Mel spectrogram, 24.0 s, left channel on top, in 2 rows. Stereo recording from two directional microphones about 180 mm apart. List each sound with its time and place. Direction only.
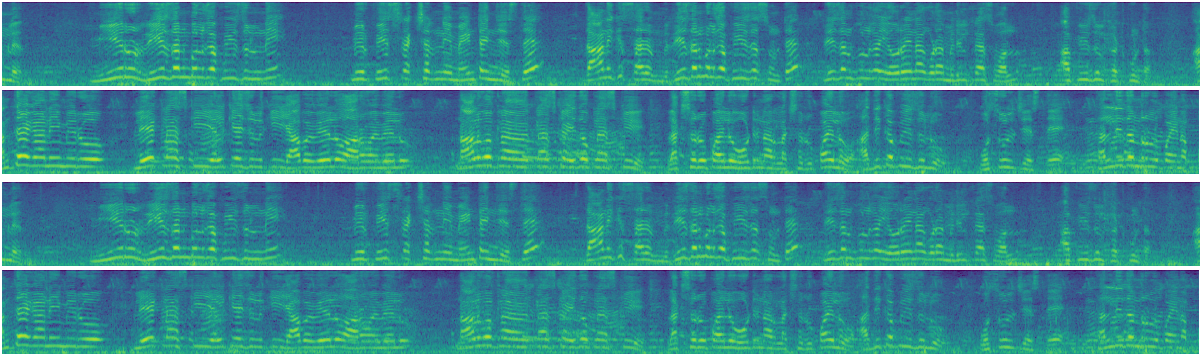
0.9 s a man's voice: 5° left (ahead or behind)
